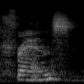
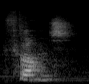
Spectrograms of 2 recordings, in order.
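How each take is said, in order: First: The name is said with an English pronunciation. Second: The name is said with a Dutch pronunciation. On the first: The speaker calls it wrong. "So it's not France" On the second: The speaker calls it right. "it's Frans"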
